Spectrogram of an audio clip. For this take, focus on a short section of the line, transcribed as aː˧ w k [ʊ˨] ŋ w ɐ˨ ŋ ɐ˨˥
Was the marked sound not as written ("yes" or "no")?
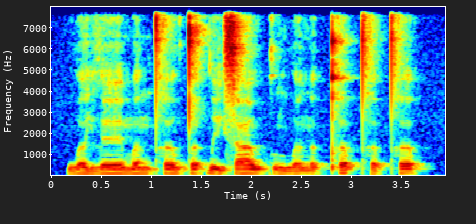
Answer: no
